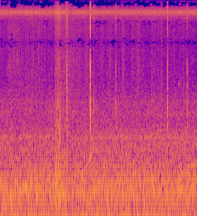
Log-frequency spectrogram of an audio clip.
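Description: A concrete barrier block scrapes and thuds onto the road.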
